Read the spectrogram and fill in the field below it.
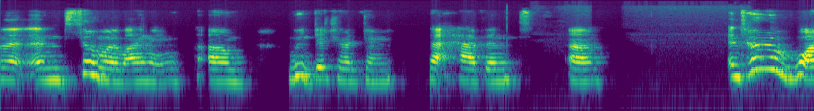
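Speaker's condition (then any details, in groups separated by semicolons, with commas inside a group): Cerebral palsy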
